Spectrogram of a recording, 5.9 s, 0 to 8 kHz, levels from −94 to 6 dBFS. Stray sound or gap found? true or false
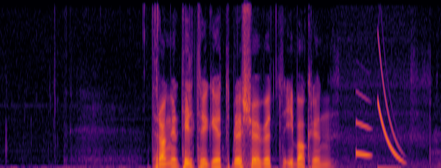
true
